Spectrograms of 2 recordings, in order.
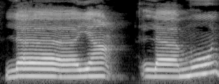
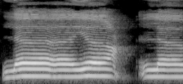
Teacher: Masuk ke dalam ain yang ada sukun. Ingat ain daripada kerongkong, bukan daripada hidung.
